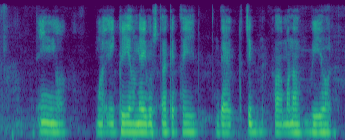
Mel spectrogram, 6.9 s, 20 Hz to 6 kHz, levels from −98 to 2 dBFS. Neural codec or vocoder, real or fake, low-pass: codec, 24 kHz, 1 kbps, SNAC; fake; 5.4 kHz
